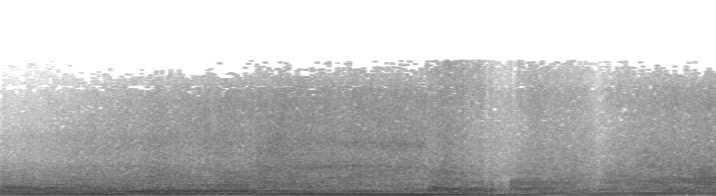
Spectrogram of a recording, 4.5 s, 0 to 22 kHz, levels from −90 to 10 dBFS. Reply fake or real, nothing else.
fake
